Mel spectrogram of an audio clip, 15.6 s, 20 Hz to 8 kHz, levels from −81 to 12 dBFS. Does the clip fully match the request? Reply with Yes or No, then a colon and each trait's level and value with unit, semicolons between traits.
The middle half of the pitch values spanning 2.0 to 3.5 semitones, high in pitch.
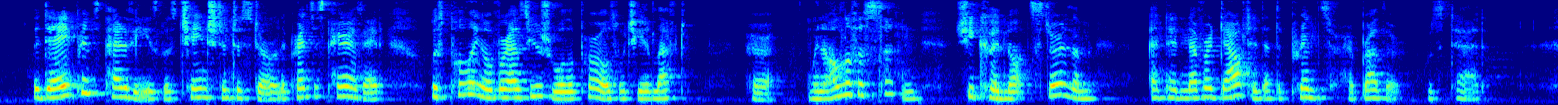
No: average, 4.4 semitones; high, 235 Hz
